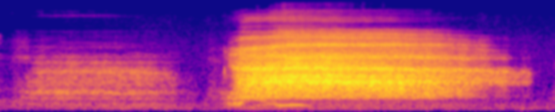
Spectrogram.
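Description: Slow, deep breathing during a power yoga practice: a soft, steady exhale, a short pause, then a longer, louder breath out that trails away. No talking.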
